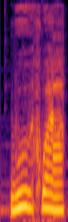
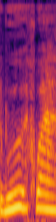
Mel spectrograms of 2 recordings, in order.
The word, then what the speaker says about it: Wu Hua: The pronunciation of the name Wu Hua sounds exactly like the words for an oak painting.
